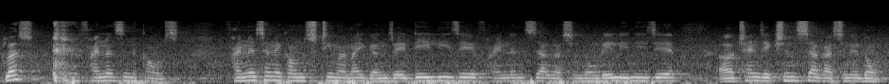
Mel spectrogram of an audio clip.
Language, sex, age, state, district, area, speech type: Bodo, male, 30-45, Assam, Kokrajhar, rural, spontaneous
